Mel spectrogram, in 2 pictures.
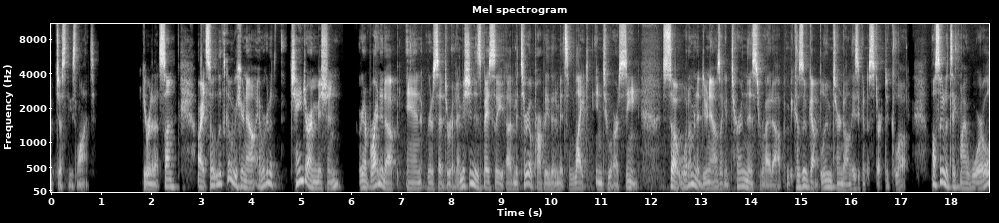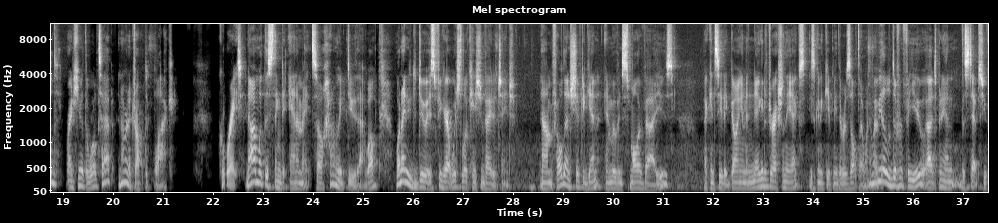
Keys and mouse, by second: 0.8 click, 1.1 x, 3.3 middle click, 4.5 click, 7.8 middle click, 13.1-14.7 drag, 16.7 click, 21.0 click, 22.0 middle click, 22.3 middle click, 22.6 middle click, 23.5 middle click, 23.8 middle click, 24.6 middle click, 24.9 middle click, 27.5-34.9 drag.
